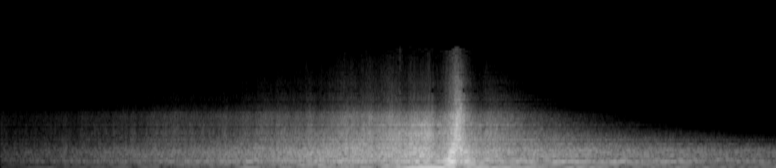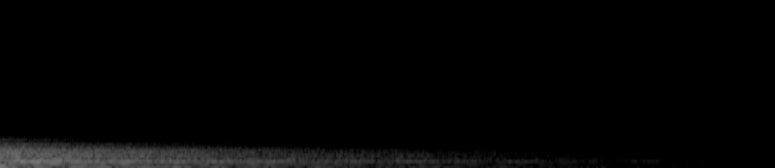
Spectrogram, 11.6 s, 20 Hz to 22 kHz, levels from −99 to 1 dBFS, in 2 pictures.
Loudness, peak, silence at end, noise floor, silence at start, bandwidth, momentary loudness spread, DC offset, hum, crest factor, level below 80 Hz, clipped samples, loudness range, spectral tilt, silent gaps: -26 LUFS; -4 dBFS; 6.25 s; under -90 dBFS; 1.25 s; 13 kHz; 28 LU; under 0.1%; none; 30 dB; under -90 dBFS; under 0.1%; 19 LU; 0.5 dB/octave; none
